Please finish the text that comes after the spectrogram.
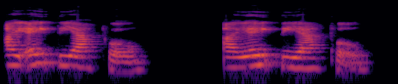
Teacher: Can you hear there is that little y sound in the middle? I ate the y apple.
